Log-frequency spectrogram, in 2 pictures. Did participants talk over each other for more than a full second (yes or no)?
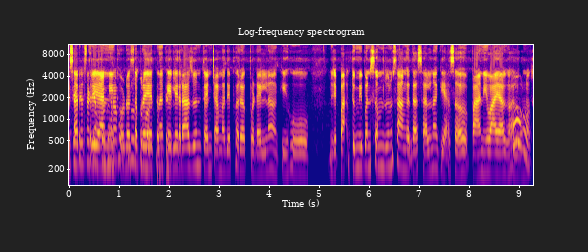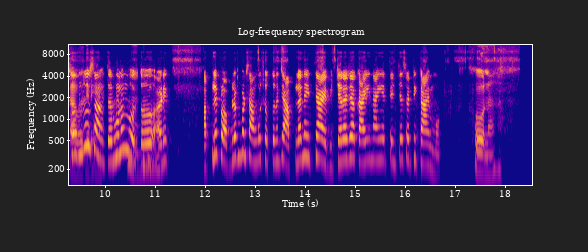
yes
